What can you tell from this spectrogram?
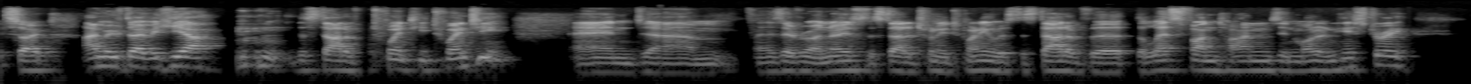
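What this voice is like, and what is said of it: Australian accent. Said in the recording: “you might hear my accent. ... I'm originally from Australia, the east coast of Australia”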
